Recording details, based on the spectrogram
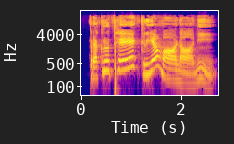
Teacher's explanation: ವಿಸರ್ಗ ಆದ ನಂತರ ಕ ಅಕ್ಷರ ಬರೋದ್ರಿಂದ ಹಕಾರವನ್ನ ಹೇಳಬೇಕು, ಹೆಚ್ಚು ಹೇಳ್ತೇವೆ.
